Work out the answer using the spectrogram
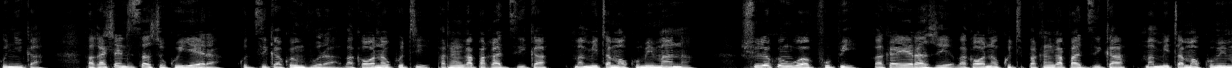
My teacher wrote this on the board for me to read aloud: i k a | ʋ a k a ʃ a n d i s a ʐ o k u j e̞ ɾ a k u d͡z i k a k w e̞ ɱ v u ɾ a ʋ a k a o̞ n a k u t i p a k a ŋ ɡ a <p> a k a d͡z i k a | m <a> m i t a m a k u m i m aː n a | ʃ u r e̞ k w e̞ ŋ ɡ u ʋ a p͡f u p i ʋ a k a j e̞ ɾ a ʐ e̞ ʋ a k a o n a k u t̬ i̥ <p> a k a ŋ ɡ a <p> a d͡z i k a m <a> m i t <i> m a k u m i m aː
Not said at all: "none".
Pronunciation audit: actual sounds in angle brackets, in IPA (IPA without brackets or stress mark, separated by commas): p, a, p, p, a, a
